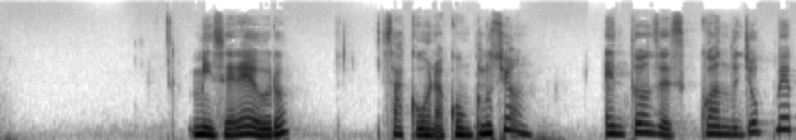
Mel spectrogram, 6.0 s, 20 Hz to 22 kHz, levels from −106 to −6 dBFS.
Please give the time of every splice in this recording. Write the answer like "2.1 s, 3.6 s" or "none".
4.4 s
